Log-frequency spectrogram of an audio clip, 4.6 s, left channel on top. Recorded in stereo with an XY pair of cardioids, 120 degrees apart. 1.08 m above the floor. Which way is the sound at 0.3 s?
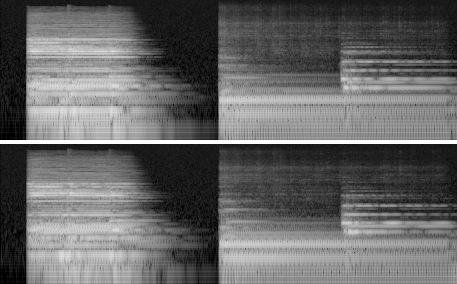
40° left.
